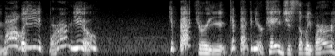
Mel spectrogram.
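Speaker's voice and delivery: very high, screechy, bird-like squawky voice. Imitating how a woman with a beak-like nose talked: squawky voice. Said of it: "she had this really squawky voice, like".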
